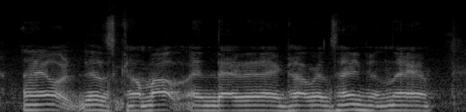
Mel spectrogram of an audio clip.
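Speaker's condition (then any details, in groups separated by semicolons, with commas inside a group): ALS; feeding tube placed; cannot be lifted, tongue and throat muscles weakening; increasingly slurred, harder to understand, harder to chew and swallow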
